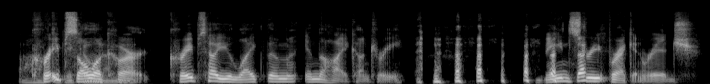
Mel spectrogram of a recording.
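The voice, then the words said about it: Polished professional radio announcer voice. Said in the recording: “That just sounds professional. Like you've been practicing that ... it's my radio voice.”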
